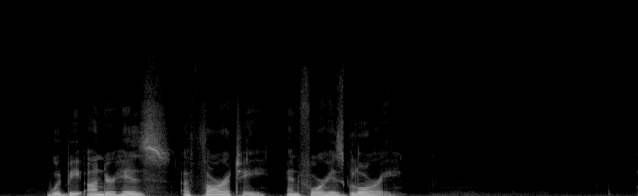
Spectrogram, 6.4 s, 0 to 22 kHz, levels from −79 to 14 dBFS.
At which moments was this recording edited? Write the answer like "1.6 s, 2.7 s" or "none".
2.8 s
